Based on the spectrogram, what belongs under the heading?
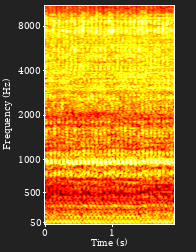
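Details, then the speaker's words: Four-cylinder car first run after sitting nearly 40 years, little smoke: lumpy, uneven chuff with a beat dropping now and then, occasionally firing on three; owner suspects rings and valves still recovering. "I think it's it sounds like it's firing on three occasionally for maybe that's just the Rings and the valves coming back to"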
